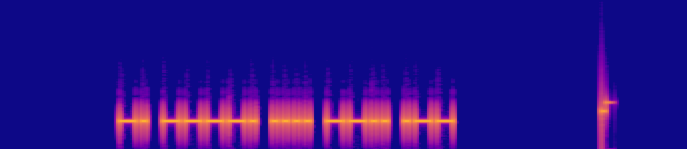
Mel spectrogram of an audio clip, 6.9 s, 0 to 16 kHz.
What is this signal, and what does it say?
Morse code, heard as a keyed tone, about 22 wpm, 700 Hz. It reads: N9HZW
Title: USA Call Signs - 5 Characters - 8x Character Spacing - 22wpm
